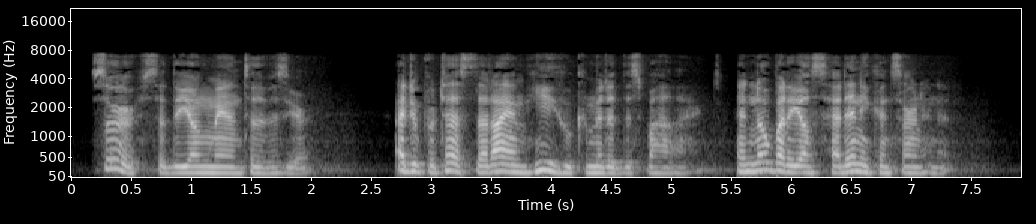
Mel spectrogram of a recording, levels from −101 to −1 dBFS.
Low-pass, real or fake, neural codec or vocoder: 7.2 kHz; real; none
